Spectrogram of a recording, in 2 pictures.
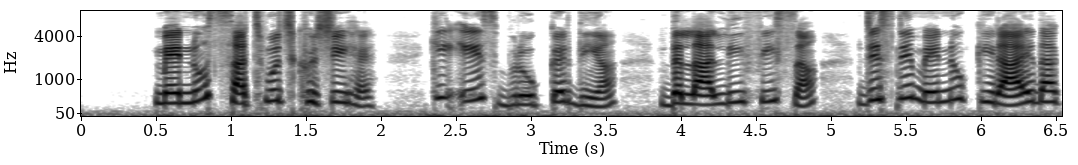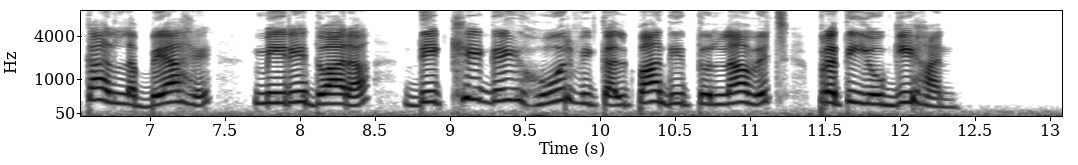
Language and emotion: Punjabi, happy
